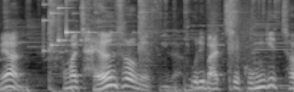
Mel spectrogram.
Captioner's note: sparkling sound effect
